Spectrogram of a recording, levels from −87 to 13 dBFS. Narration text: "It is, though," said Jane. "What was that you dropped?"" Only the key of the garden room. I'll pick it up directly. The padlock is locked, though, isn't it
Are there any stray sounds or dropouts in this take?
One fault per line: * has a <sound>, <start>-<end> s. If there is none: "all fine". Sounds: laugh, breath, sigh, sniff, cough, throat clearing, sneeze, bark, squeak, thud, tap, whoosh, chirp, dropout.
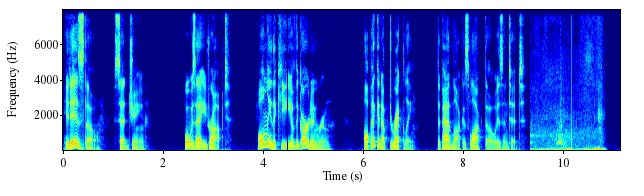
* has a dropout, 4.5-4.5 s
* has a bark, 9.3-10.9 s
